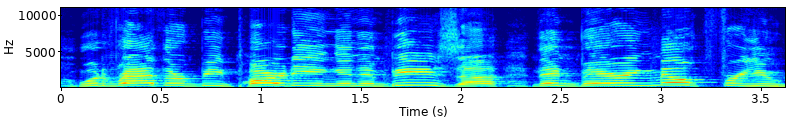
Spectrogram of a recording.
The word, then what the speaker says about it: Ibiza: It's almost like your cash cow would rather be partying in Ibiza than bearing milk for you, Dana. It's pronounced Ibiza.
